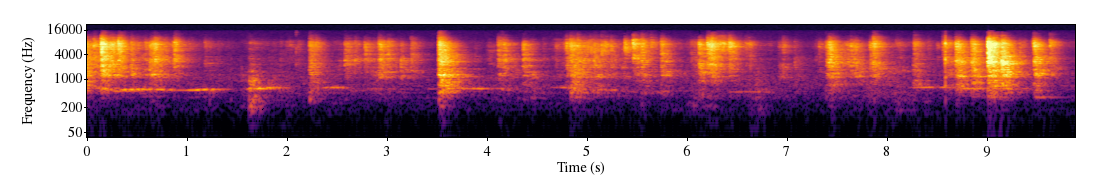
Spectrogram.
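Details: Seven-week-old Keeshond puppies of a fresh litter give thin, steady whining tones between scratchy, clattering yips and rustles, the bursts coming irregularly every second or so.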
